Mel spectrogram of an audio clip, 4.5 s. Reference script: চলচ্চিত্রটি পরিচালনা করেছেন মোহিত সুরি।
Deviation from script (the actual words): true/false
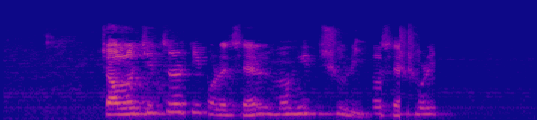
true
